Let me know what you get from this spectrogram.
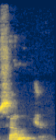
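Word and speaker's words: St. Leger: 1858 married an irishman of the name of sellinger which was the usual way of pronouncing the name of sanjay or as they spelled it scent ledger restored by later generations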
